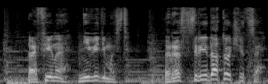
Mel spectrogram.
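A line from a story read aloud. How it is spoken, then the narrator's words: Telepathic bark. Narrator (Russian): мысленно рявкнул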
